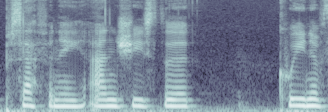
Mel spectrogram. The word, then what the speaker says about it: Persephone: Well, can you pronounce it for me? It's Persephone? Oh, Persephone.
